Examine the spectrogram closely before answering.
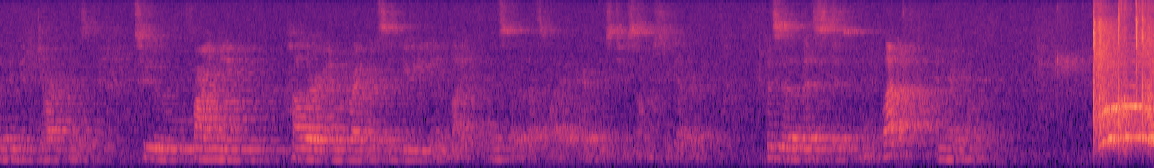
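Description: A women's choir sings in an echoing hall.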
